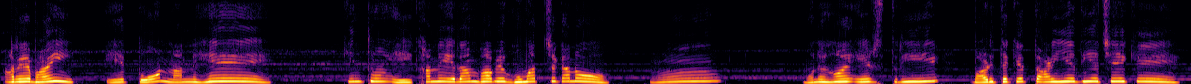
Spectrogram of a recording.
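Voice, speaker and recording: A simple-minded, inquisitive village man voiced by a woman in a cartoon tale. The voice is high and mellow with a drawl, over faint music. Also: slow pace, pauses often. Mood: puzzled.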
